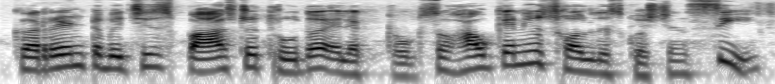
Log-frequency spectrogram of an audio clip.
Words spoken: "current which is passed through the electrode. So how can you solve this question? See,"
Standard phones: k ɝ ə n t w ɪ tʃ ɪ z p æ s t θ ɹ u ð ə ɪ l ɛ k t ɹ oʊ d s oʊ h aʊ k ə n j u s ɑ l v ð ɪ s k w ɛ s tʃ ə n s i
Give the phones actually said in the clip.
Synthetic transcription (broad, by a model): k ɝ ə n t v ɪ tʃ ɪ z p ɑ s t t ɹ u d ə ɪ l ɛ k t ɹ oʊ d s oʊ h aʊ k ə n j u s ɑ l v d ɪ s k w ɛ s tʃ ə n s i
